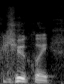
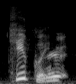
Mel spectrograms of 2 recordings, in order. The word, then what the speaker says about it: Kuechly: Yes, Kuechly. What's the U in there? No, you're saying you. You don't pronounce the U. Chat, back me up on this. Come on, man. Luke Kuechly. There's no U there.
